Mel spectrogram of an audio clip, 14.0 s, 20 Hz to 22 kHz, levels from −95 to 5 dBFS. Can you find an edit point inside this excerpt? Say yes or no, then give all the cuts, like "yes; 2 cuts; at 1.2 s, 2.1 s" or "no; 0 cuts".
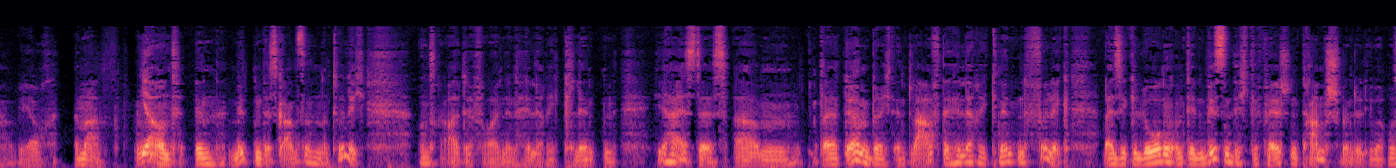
yes; 1 cut; at 1.3 s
